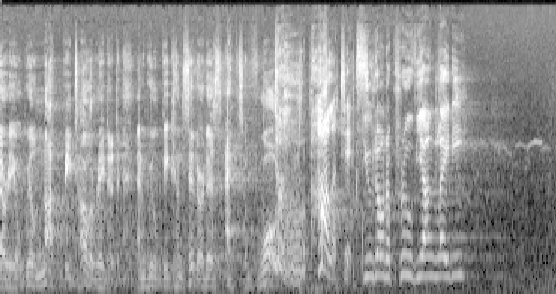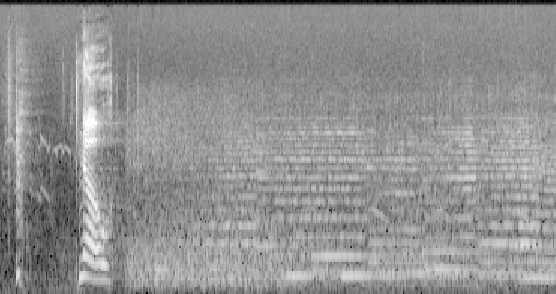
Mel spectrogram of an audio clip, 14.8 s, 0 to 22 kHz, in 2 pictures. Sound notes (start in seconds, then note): 3.7 exclaims; 7.5 grunts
